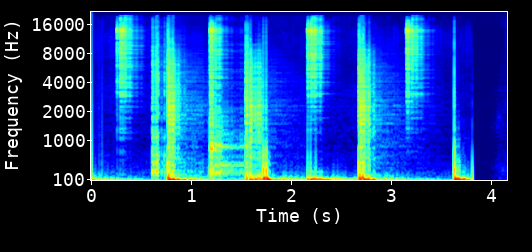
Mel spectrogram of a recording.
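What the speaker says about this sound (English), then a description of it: "it almost sounds like an echo in a spacey room or a hall, something like that, like in a tunnel" Ableton Live warp mode granular time-stretch pushed to its fastest speed: about six choppy, loud bursts of sound, each trailing a short echo-like tail, repeating in an uneven rhythm before cutting off abruptly.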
